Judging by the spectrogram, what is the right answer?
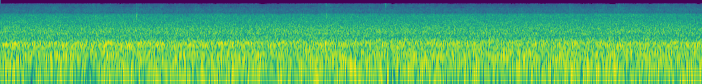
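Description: Heavy rain pouring down, a steady rushing hiss.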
